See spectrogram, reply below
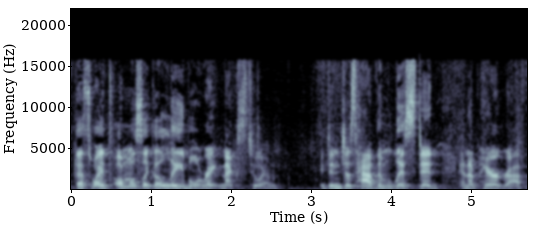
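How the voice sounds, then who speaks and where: Lady teacher doing a classroom read aloud, bright voice kinda high, explains and asks questions, some room noise behind. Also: normal speed. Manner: expressive, instructional, checks in with questions. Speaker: elementary school teacher.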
